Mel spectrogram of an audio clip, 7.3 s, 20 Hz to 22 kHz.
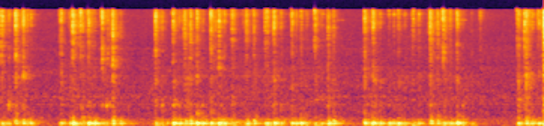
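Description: Fingertips type in quick, continuous strokes on a laptop's plastic chiclet keys, with only the keyboard being struck. The result is bursts of dry, short clicks with a soft low thud around 105 Hz and faint bright ticks. The typing breaks off in brief pauses between runs.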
